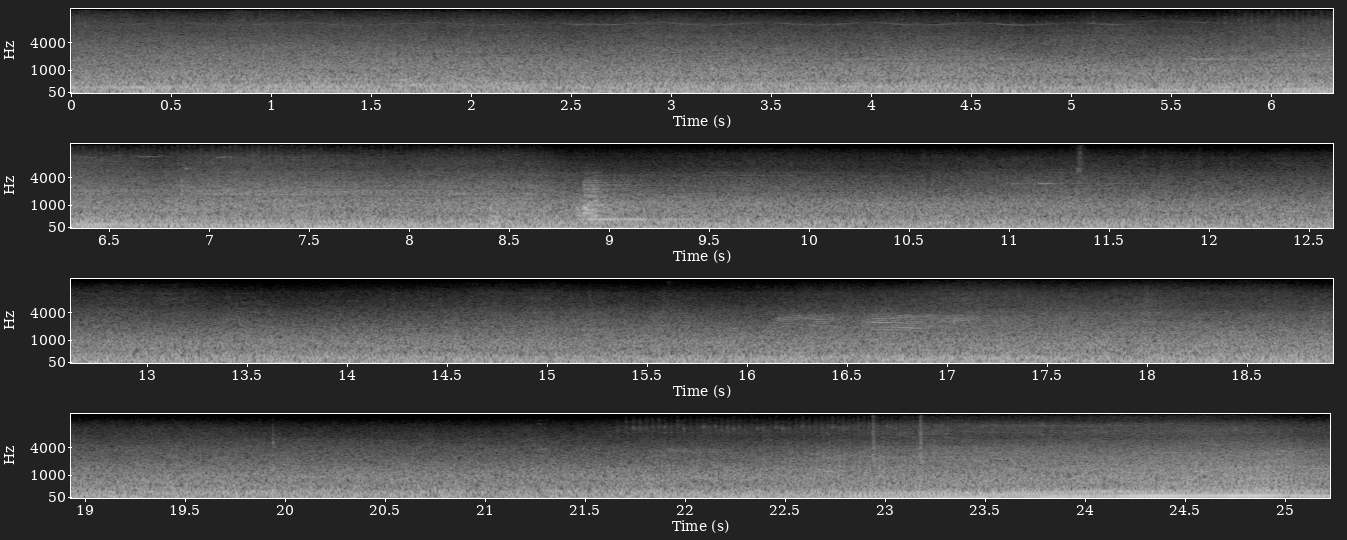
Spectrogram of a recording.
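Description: City traffic hums steadily all around outdoors.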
